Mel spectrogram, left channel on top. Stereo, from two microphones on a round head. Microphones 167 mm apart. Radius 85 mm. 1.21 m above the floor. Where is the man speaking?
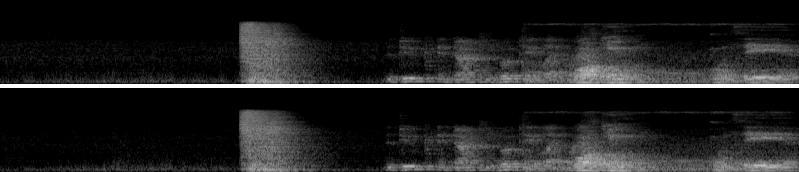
Centre (ahead or behind), 1.4 m.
